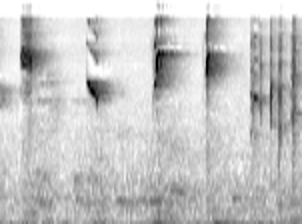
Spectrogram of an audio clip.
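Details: Brief konin song used to trigger singing: four sharp, very high chirps about half a second apart, one sliding downward, then a fast flurry of tiny ticking notes.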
